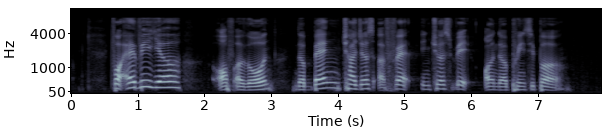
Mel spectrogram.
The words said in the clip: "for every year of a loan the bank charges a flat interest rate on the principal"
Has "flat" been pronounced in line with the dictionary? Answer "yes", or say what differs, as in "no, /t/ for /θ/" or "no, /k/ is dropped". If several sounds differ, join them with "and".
no, /l/ is dropped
